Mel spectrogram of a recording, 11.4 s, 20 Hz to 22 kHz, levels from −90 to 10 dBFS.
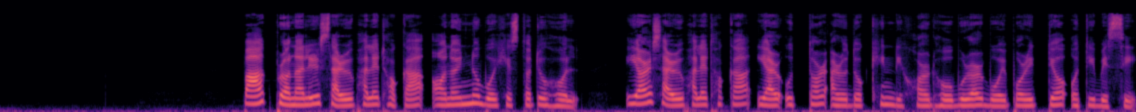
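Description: No technical faults can be heard anywhere in the speech. Nothing in the recording calls for a time mark or a description of something going wrong.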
